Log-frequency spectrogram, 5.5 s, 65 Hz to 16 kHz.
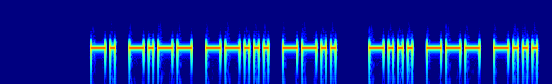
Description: Morse code, heard as a keyed tone, about 25 wpm, 700 Hz. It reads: NY7Z BOB
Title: K1USN SST QSO Practice - 25wpm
